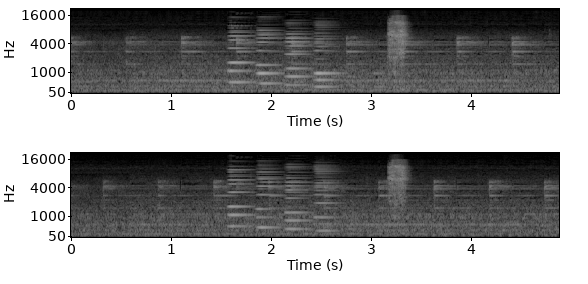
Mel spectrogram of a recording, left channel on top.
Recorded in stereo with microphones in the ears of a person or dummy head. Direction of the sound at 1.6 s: 20° right (ahead or behind).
